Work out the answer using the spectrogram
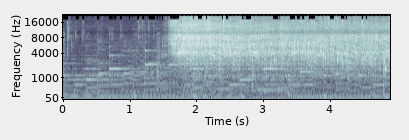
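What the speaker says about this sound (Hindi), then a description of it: "अब हम इसमें टमाटर डाल देंगे और सब्ज मिर्चें" Tomatoes and green chillies hit a hot oiled pan for dhaba-style dal chawal, and a quiet background suddenly bursts into loud, dense, crackling sizzle that stays steady, with faint stirring knocks throughout.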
